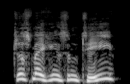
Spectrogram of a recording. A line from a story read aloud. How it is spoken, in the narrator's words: he called out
